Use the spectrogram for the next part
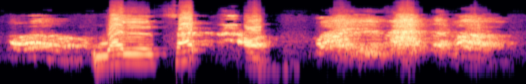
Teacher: ওয়াল, আপনি বললেন ওয়াল ওয়াল হু, ওয়াল হু হবে না, হা উচ্চারণ হবে, একক হবে। যজম যুক্ত অক্ষরটি একক উচ্চারিত হয়, বলেছি আমরা, একক উচ্চারিত হবে।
